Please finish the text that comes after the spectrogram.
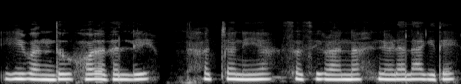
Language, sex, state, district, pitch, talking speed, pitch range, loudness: Kannada, female, Karnataka, Bidar, 240 Hz, 80 wpm, 230-245 Hz, -11 LUFS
